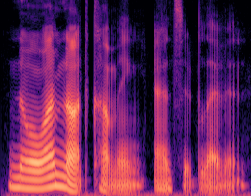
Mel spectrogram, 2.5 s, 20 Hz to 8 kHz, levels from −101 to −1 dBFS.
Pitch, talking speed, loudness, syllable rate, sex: 155 Hz, 145 wpm, -22 LUFS, 4.4 syllables/s, female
